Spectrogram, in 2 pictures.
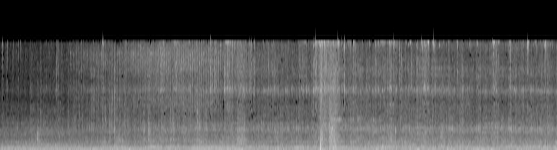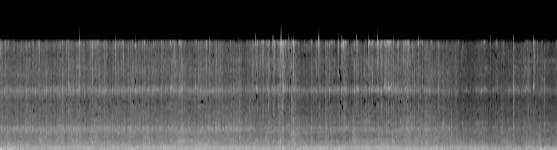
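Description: Steady low rumble from riding a bicycle through city streets, with faint steady whining tones over it and a sharp click about six and a half seconds in.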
